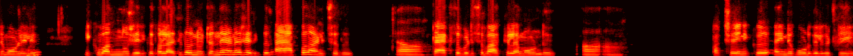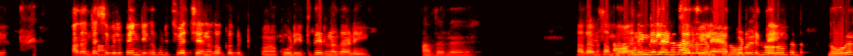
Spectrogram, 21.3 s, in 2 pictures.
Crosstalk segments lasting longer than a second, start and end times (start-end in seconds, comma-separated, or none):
18.4-20.4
